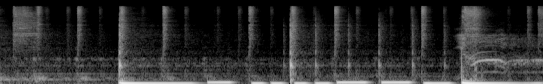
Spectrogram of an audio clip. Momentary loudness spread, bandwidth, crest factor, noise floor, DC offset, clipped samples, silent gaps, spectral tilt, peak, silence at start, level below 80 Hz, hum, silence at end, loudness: 14 LU; 16.5 kHz; 14 dB; -33 dBFS; under 0.1%; under 0.1%; none; -4.5 dB/octave; 0 dBFS; 0 s; -14 dBFS; none; 0 s; -17 LUFS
